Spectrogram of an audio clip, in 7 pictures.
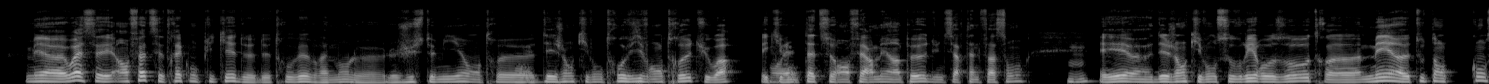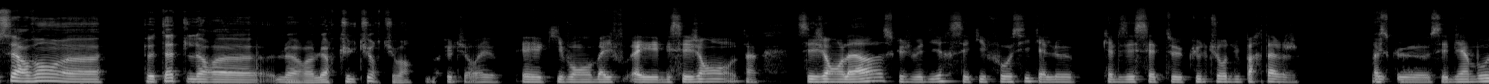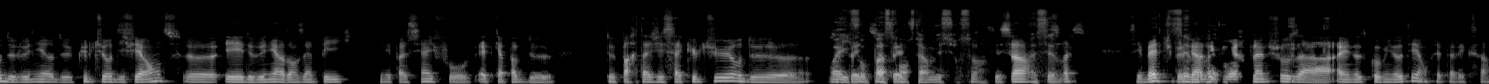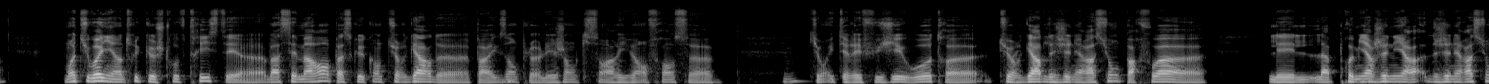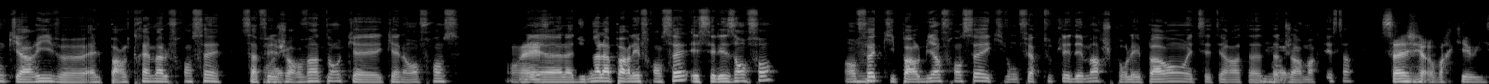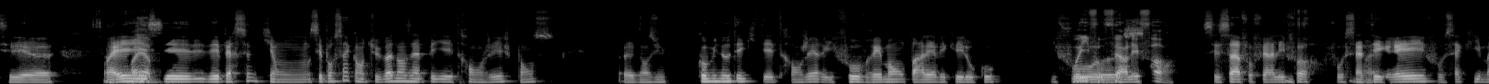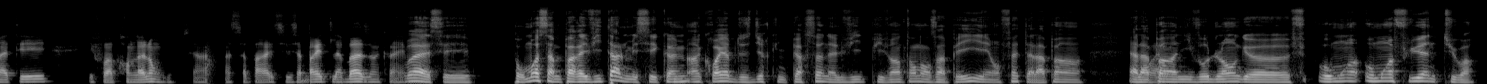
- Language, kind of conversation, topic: French, unstructured, Comment décrirais-tu une communauté idéale ?
- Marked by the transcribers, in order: distorted speech; stressed: "mais"; other background noise; throat clearing; tapping; unintelligible speech; static; chuckle; laughing while speaking: "Ça j'ai remarqué oui"; in English: "fluent"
